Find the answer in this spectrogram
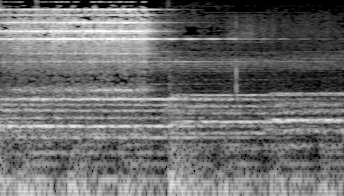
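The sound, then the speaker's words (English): A telephone rings steadily with a bright, buzzing electronic tone, sustained and fairly loud throughout, with no voices present. “Just as the spider swings its claws down, a phone rings.”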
